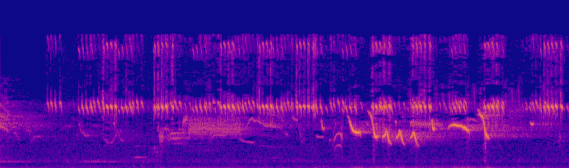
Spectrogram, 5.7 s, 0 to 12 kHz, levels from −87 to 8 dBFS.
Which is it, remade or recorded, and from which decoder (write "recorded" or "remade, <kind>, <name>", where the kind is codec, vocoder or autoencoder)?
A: recorded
